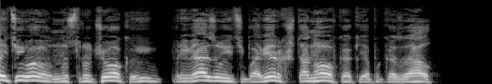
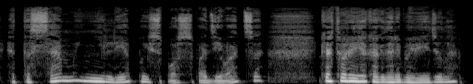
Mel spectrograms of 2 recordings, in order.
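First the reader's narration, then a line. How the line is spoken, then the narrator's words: Calm. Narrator (Russian): Марика спокойно сказала самураю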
